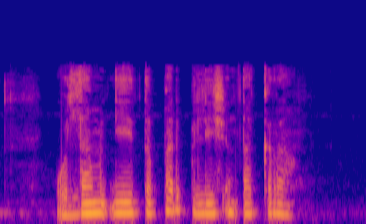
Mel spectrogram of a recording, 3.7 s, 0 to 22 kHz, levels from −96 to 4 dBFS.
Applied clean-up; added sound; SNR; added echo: none; none; none; none.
